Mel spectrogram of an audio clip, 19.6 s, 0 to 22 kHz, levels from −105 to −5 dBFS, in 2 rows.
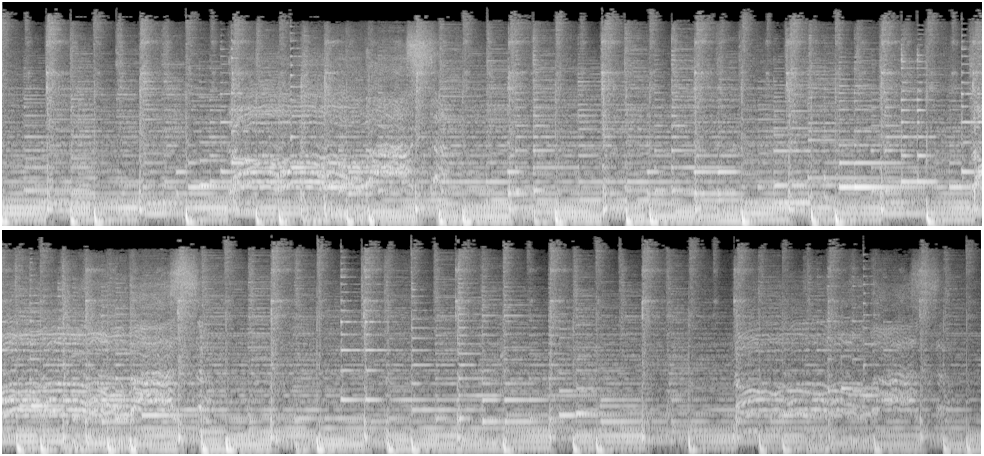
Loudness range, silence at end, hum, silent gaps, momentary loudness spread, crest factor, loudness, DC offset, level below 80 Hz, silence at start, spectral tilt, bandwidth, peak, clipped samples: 6 LU; 0 s; none; none; 8 LU; 16 dB; -17 LUFS; under 0.1%; -24 dBFS; 0 s; -4.5 dB/octave; 20 kHz; 0 dBFS; under 0.1%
